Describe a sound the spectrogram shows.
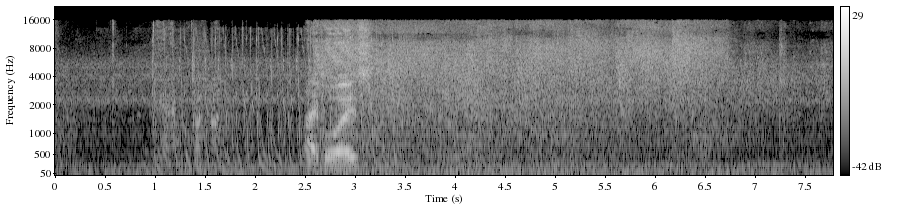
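A game's energy blasts zap and crackle during a fight.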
